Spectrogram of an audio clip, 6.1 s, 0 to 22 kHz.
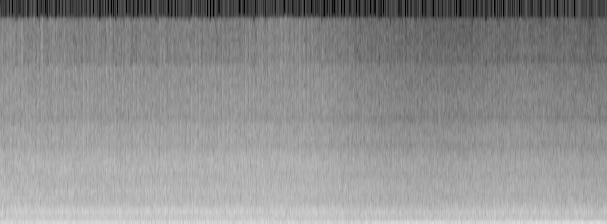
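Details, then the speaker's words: Cub Cadet RZT 50 with Kawasaki FR691V 23 hp engine, after replacing the three deck spindles/pulleys and blades that had been knocking: even, steady mower drone with blades spinning, no knocks, surging or rattles; running smoothly. "all right it appears to be running very smoothly"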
